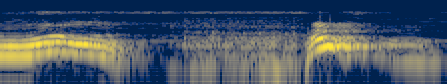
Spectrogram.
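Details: A pet cocker spaniel in Hosur 'sings' a lonely song in drawn-out, wavering howls that rise and then sag in pitch.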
